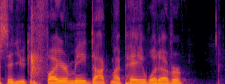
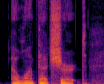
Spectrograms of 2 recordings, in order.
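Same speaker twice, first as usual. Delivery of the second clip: low-key, hushed, quiet, soft-spoken little voice; 5 semitones lower, 4 dB quieter than usual. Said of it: "I hear this quiet voice".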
